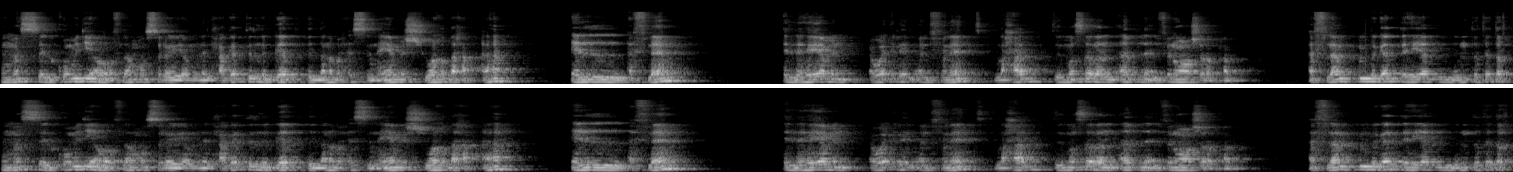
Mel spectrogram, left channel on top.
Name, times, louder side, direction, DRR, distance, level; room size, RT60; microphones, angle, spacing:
voice 1, 0.0-5.1 5.7-6.8 7.8-12.3 13.1-15.1, left 1 dB, 55° left, 3 dB, 1.2 m, -25 dB
10.0 x 4.0 x 3.3 m, 0.62 s
head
